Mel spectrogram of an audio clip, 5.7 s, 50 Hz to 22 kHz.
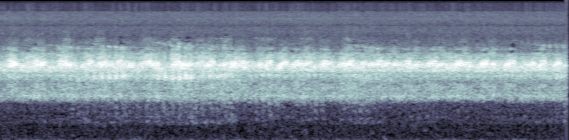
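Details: Many frogs calling together in 2020, their croaks blending into a thick, constant chorus that barely changes in loudness from start to finish.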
